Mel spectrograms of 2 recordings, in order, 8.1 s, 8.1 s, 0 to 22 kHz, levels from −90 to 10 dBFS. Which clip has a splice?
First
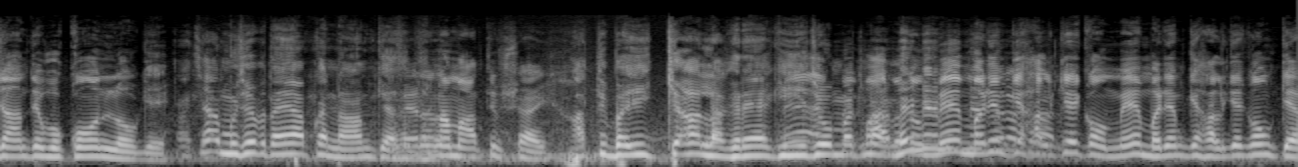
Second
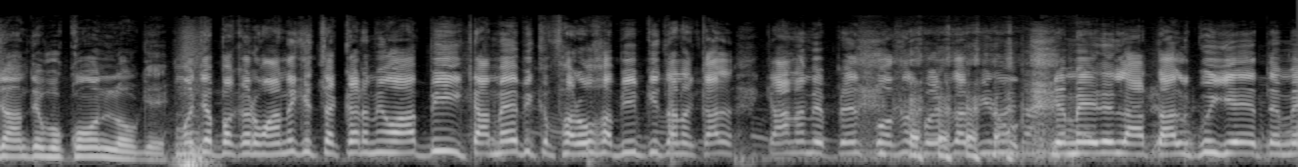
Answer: second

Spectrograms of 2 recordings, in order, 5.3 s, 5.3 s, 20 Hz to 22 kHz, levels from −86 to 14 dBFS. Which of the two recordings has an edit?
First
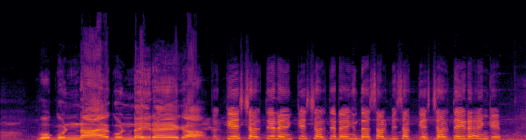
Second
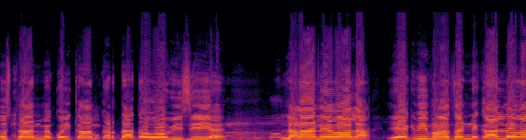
first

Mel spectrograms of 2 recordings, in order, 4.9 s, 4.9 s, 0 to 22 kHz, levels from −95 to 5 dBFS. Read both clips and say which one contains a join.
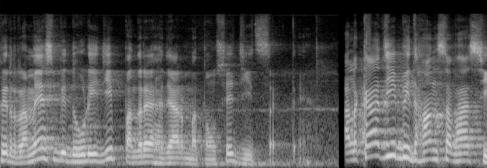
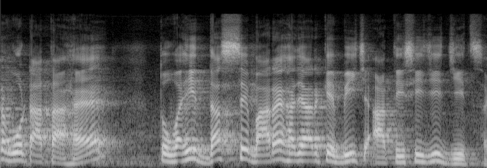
first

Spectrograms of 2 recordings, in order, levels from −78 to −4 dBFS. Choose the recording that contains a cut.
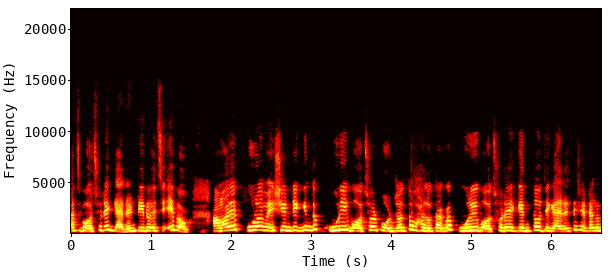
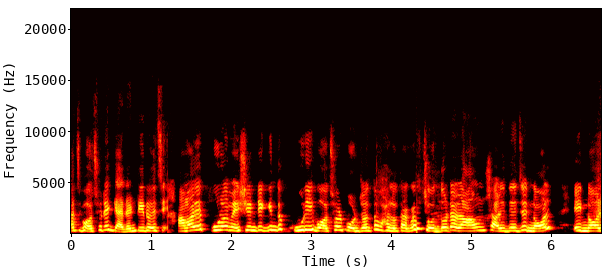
second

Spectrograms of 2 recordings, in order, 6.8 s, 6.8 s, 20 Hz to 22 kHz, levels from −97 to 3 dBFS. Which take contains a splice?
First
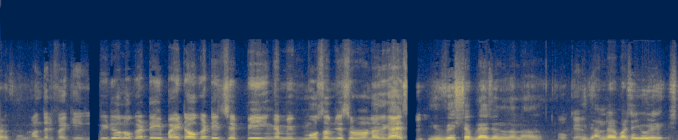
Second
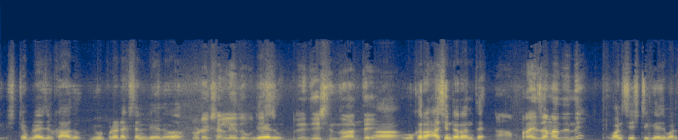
first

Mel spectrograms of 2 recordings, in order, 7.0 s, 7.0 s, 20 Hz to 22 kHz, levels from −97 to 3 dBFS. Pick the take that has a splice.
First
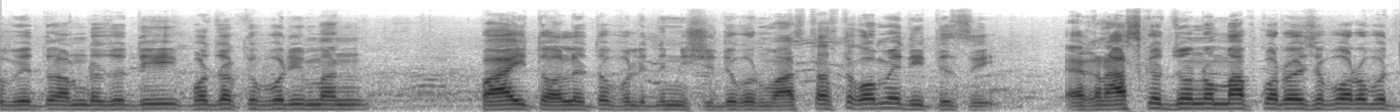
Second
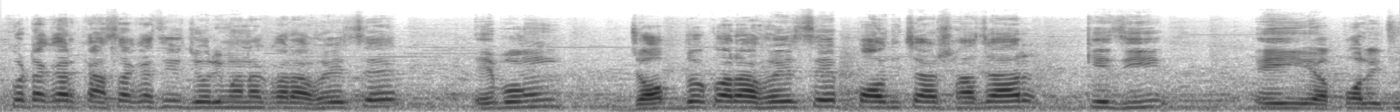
first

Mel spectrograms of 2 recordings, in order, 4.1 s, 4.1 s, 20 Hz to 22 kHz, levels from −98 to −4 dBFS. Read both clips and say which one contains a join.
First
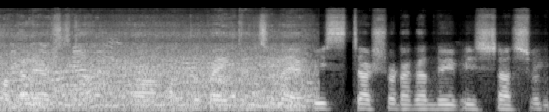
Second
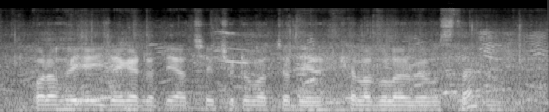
first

